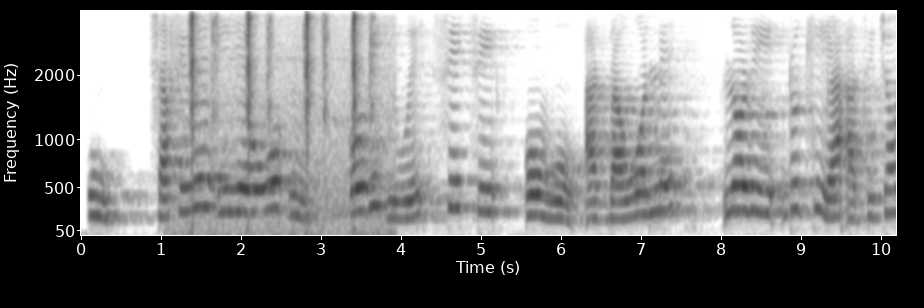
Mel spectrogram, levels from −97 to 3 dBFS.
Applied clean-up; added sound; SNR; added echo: none; Scissors; -1 dB; reverberation time 1.3 s.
